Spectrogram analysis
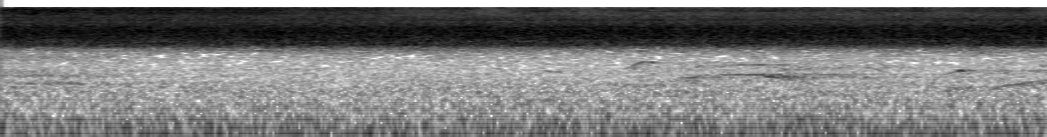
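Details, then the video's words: Cicadas singing on a school playground in midsummer: a dense, unbroken high-pitched hiss that holds steady throughout, with a few faint soft chirps beneath it. "한 여름 운동장에서 매미가 울고 있다"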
